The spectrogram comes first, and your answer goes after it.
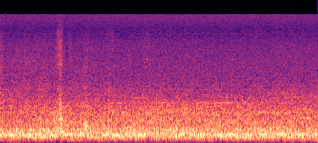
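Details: Gabbana the cat, cuddling and now more trusting of being caressed, gives a low, steady, finely pulsed purr; a brief soft rustle comes early on, and a faint hum sits beneath.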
